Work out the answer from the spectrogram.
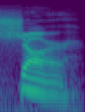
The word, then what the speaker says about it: Char: we're i'm saving char for a second it's pronounced shar char char but um she's kind of like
